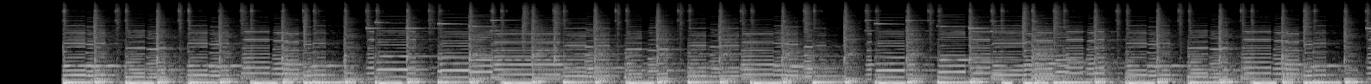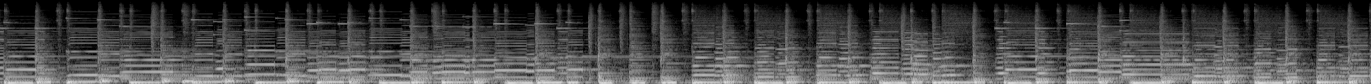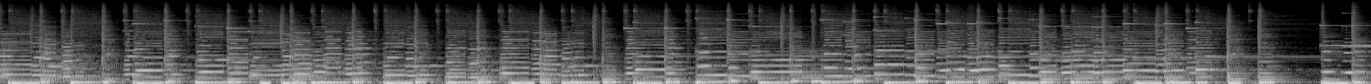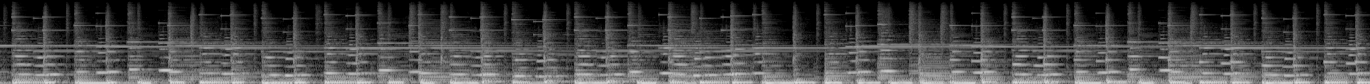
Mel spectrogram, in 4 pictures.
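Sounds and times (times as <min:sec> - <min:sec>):
music: 0:00.6 - 0:54.8.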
